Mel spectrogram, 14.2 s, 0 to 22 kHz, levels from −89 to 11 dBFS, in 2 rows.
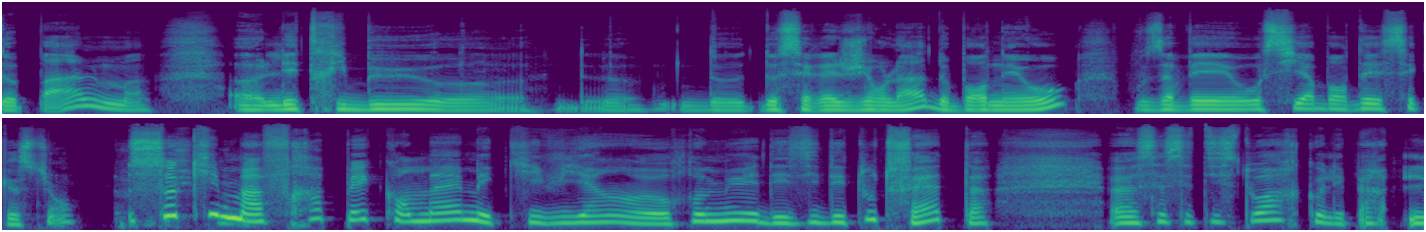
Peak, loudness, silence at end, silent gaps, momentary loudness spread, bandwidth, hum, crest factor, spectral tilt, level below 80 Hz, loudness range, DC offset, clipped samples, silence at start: -4 dBFS; -21 LUFS; 0 s; none; 14 LU; 17.5 kHz; none; 18 dB; -5 dB/octave; -64 dBFS; 5 LU; under 0.1%; under 0.1%; 0 s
